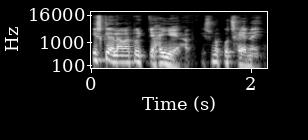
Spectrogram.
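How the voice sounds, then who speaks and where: A man's voice: mid-range voice, expressive, quick pace, darkish tone, slightly rough. A man teaching an exam-prep grammar lesson, explaining step by step, repeating points and asking rhetorical questions of his students.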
